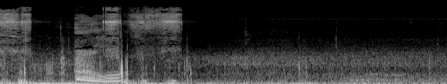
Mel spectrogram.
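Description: Spinning reel being worked against a hooked fish. There are two short hissing bursts, one at the start and one just before the two-second mark, and a short grunt-like exclamation about a second in; the last two seconds are quieter.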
